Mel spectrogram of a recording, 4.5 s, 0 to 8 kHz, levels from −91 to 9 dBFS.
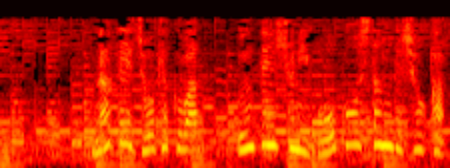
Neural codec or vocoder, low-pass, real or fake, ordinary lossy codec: none; 7.2 kHz; real; MP3, 24 kbps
